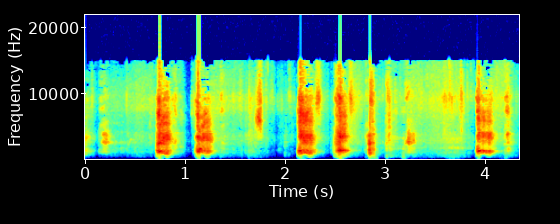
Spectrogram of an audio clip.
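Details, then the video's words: Small Chihuahua yapping at a household broom, a run of quick high-pitched barks, several in close pairs with tiny whimpering yips in the gaps, irregular spacing. "Cute Chi barks to the broom"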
